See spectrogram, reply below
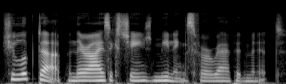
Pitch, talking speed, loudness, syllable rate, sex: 175 Hz, 250 wpm, -18 LUFS, 6.9 syllables/s, female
